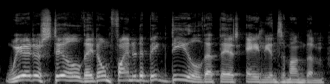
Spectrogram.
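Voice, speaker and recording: A man's voice: fairly high pitch, sing-song, fairly quick, a bit bright. A man co-hosting a podcast in casual, chatty, emphatic conversation. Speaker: podcast co-host. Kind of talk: casual chat.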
